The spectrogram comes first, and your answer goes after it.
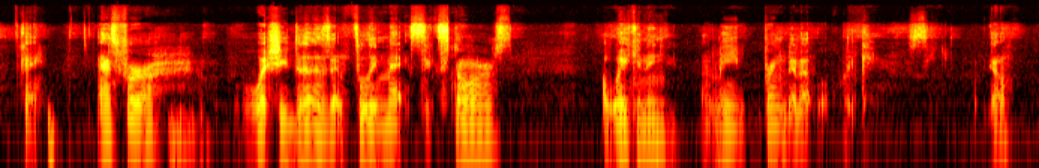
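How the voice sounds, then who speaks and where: Quiet and at a moderate pace, a man speaks with long, frequent pauses. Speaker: gaming video creator. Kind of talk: game commentary. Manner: quiet, low voice.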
